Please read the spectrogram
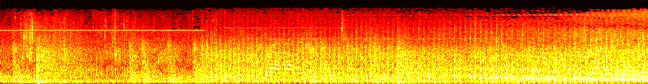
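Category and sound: vehicle, helicopter approaching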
